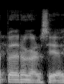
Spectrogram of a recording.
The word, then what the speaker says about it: Pedro García: Yeah, Pedro Garcia.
